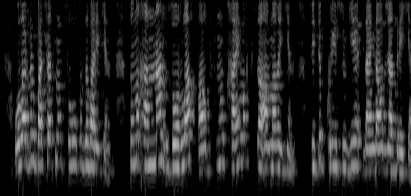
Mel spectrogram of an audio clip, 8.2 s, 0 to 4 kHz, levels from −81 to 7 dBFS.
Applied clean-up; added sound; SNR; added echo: none; none; none; none.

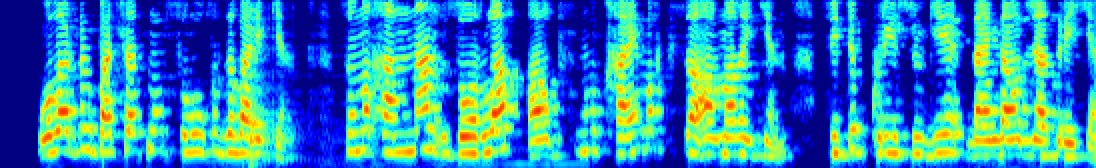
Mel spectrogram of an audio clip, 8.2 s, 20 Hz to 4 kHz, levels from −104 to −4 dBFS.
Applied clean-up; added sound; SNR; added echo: neural mask model DeepFilterNet 3.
